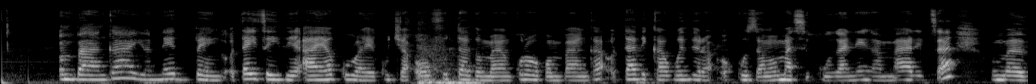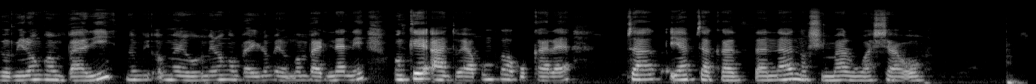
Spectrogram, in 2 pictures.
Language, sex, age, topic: Oshiwambo, female, 18-24, finance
